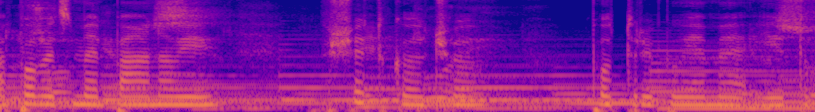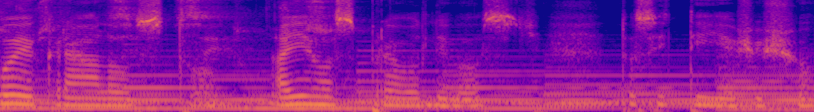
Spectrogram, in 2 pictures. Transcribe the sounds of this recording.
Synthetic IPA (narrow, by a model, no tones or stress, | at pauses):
apɔvɛd͡zmɛpaːnɔʋi | fʃɛt̪kɔt͡ʃɔ | pɔt̪ɾɛbujɛmɛjɛt̪ʋɔjɛkɾaːlɔwst̪ʋɔ | ʔajɛɦɔspɾavɔd̪liʋɔsc | t̪ɔsit̪ijɛʒiʃu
